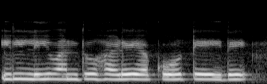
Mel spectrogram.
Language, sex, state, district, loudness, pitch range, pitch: Kannada, female, Karnataka, Bidar, -12 LUFS, 230-240 Hz, 235 Hz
